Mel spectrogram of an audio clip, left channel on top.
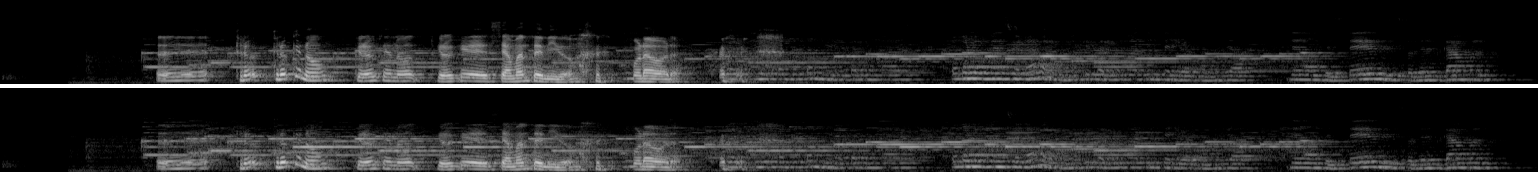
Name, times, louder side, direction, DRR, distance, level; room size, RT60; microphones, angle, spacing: sound 1, 0.7-0.9 1.3-13.4, right 6 dB, 70° right, 1.8 m, -36 dB
voice 1, 1.6-6.8, left 2 dB, 70° left, 10 dB, 1.2 m, -24 dB
voice 2, 6.2-6.5 7.2-12.5 12.9-14.8, equal, 15° left, 0 dB, 7.8 m, -40 dB
25.5 x 19.5 x 6.4 m, 0.81 s
head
